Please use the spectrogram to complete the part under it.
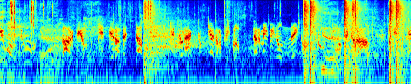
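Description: Gunfire from the video game Metro Exodus cracks out in a few sharp, separate bursts among game sounds, with someone talking in between.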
